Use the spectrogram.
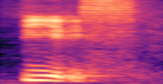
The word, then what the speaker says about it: pires: Por exemplo, a palavra pires. Qual é o plural de pires? Pires termina em S, mas quem é a sílaba tônica? Pires, um pi. Então, pires é um paroxítono.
